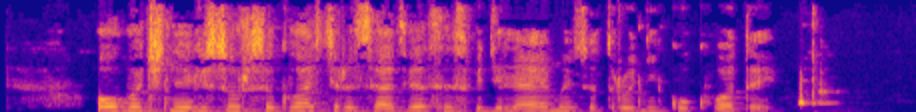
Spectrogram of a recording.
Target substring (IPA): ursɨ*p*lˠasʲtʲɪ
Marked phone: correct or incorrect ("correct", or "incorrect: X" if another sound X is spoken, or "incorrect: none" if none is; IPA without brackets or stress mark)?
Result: incorrect: k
